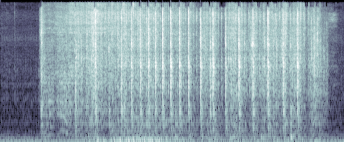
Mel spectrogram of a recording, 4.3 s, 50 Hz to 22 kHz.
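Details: 2006 VW Jetta TDI diesel cold start at -35°: the engine catches and settles into a loud, sharp knock of two to three hard raps a second.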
